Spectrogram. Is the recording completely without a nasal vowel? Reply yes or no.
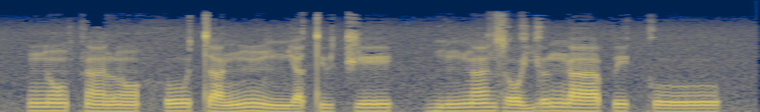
no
